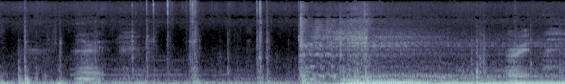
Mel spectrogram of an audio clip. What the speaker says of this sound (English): So I'm gonna start the car and we're gonna go for a drive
